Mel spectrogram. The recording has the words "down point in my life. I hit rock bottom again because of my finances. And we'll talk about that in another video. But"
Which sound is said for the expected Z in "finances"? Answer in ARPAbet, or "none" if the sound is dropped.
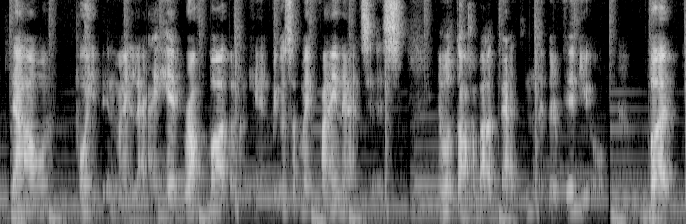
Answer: S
